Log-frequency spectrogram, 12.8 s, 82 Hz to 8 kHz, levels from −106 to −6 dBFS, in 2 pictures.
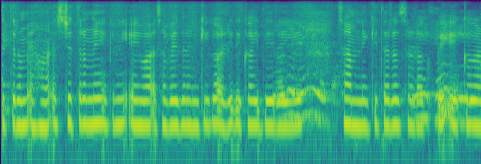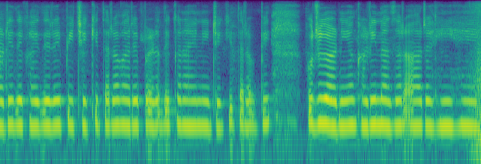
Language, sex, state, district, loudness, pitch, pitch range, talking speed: Hindi, female, Maharashtra, Nagpur, -22 LUFS, 245 Hz, 240-250 Hz, 210 wpm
